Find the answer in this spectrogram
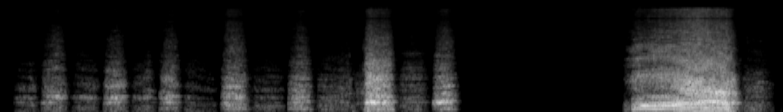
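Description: Bear vocalising: a run of about ten short grunts over the first four and a half seconds, then one loud roar lasting about a second near the end.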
